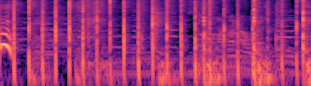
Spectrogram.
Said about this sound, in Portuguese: Palmas analógicas, foi ótimo.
